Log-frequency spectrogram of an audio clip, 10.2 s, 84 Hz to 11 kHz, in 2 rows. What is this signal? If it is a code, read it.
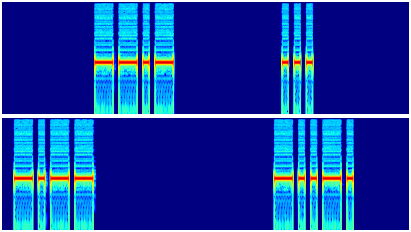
Morse code, heard as a keyed tone, about 16 wpm, spaced as for 5 wpm, 800 Hz. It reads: QSY/
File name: Q Calls / Q Calls-mp3s / Q Calls SPSL1 @10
